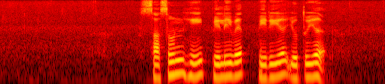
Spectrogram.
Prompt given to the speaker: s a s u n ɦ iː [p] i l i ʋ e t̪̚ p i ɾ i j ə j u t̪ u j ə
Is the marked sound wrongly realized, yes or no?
no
